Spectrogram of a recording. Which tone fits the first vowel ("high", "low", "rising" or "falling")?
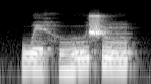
low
